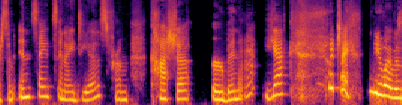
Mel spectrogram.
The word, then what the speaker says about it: Kasia Urbaniak: We made notes of pronunciation. Kasia Urbaniak.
